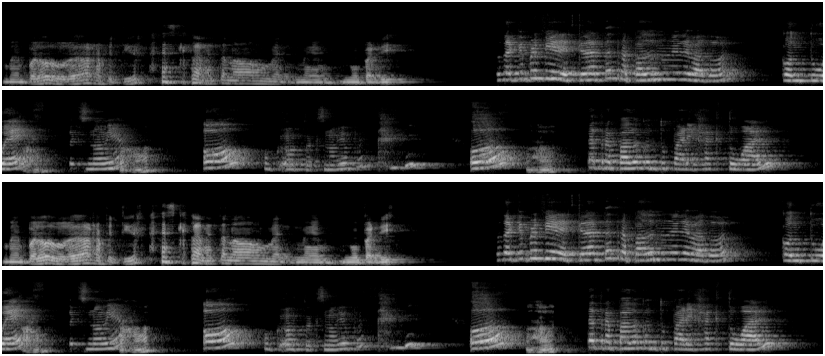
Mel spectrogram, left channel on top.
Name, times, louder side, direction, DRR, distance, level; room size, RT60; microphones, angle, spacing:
voice 1, 0.0-4.0 8.4-8.7 9.4-9.7 13.5-13.7, right 5 dB, 70° right, 0.4 m, -28 dB
voice 2, 5.0-7.3 7.8-8.5 9.0-9.4 10.2-12.4 12.9-13.3 14.1-15.9, equal, 20° right, 1.1 m, -26 dB
11.5 x 4.1 x 6.9 m
head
